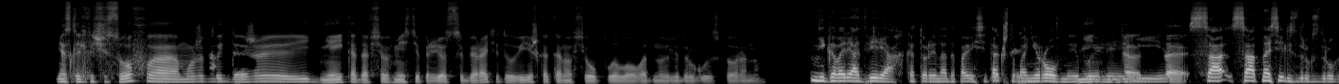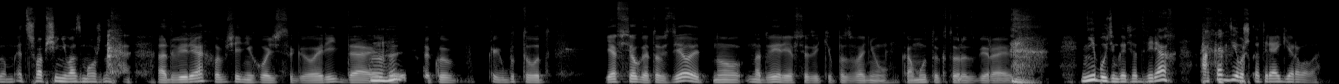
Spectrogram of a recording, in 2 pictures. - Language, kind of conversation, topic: Russian, podcast, Какое у тебя любимое творческое хобби?
- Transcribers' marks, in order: tapping; chuckle; chuckle; laugh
